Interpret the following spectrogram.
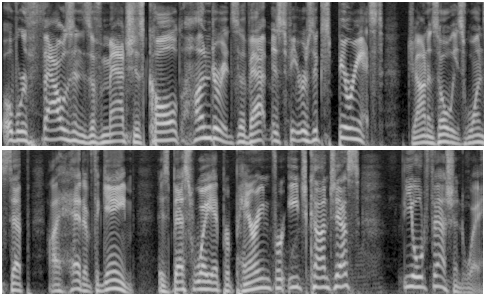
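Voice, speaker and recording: A man with an unremarkable speaking voice, fairly high in pitch, talks at a moderate pace with lively intonation on a very clean recording with a silent background. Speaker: sports reporter and anchor. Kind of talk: TV feature story narration.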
